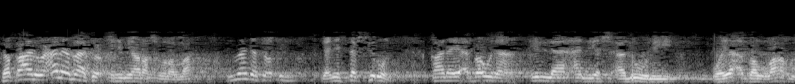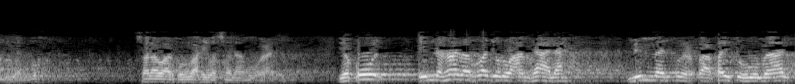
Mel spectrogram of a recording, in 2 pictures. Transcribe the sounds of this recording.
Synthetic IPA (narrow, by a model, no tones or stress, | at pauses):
fɑqɑːluːʕalaːmat̪ʊʕt̪ˤiːhɪmjaːɾˤɑsuːlalˤːɑːh | lɪmaːðat̪ʊʕt̪ˤiːhɪm | jaʕnijast̪afsɪɾuːnqɑːlajaʔbawnaʔɪlːaːʔanjasʔaluːniːwajaʔbalˤːɑːhʊlɪjalbʊxɾ | sˤɑlɑwaːt̪ʊlˤːɑːhɪwasala̰ːmʊhʕa̰la̰jh | jɑquːlʔɪnːaɦaːðarˤːɑd͡ʒʊlwaʔamθaːlahmɪmːanʔʊʔʊʕt̪ˤɑjt̪ʊhʊmaːl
